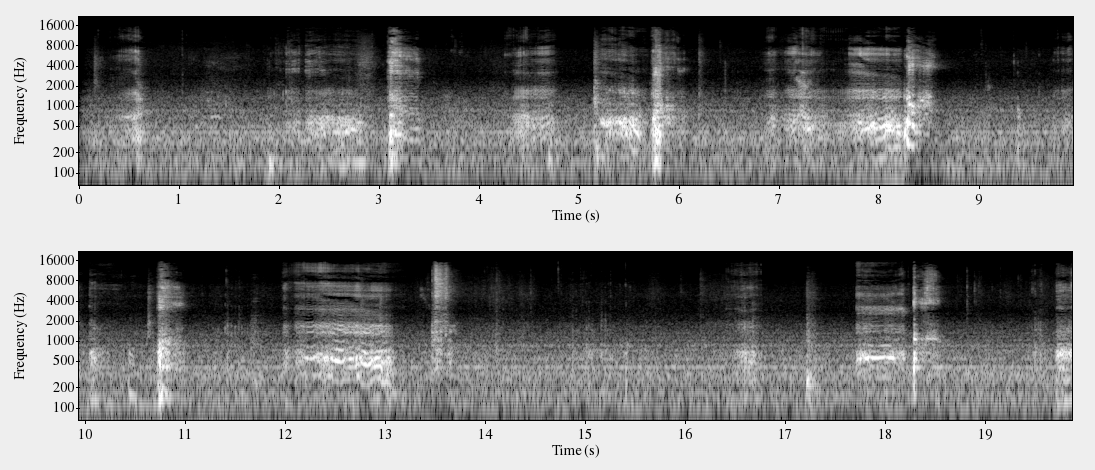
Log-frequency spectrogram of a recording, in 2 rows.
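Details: 9-year-old female Yorkshire Terrier with 1.5-month history of severe stridor on exertion from primary tracheal collapse: repeated harsh, honking, cough-like noisy breaths.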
